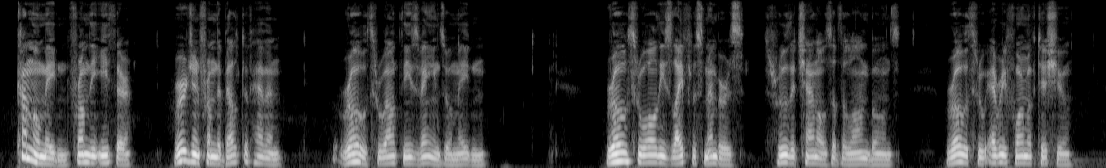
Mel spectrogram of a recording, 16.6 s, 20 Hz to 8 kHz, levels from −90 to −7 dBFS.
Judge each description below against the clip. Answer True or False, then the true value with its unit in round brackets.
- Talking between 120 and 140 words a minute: True (135 wpm)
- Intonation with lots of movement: False (4.9 semitones)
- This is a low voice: True (115 Hz)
